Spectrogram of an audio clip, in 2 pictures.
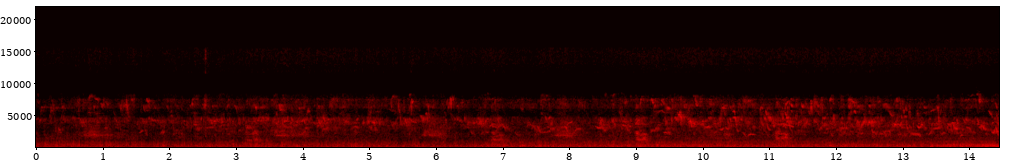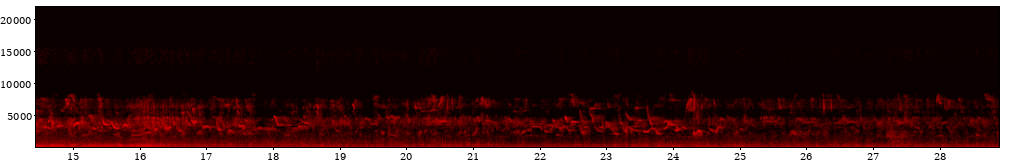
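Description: Faint chorus of many small songbirds chirping and twittering, the calls thickest through the middle and later part. A low, distant rumble swells and fades around the middle.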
